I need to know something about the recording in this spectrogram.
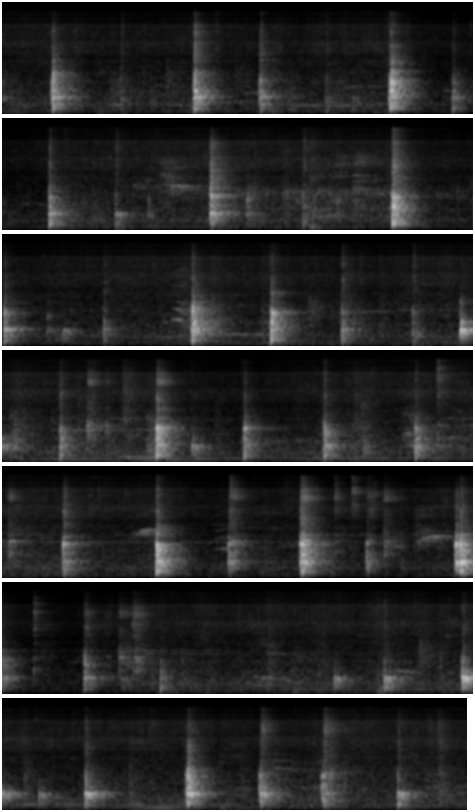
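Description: Wooden pestle pounding boiled bananas in a stainless steel pot, mashing them into nilupak: a thud with each stroke, a little over one a second, some strokes harder than others.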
